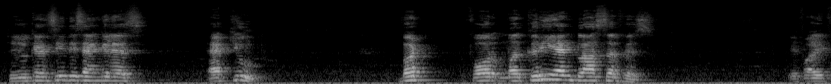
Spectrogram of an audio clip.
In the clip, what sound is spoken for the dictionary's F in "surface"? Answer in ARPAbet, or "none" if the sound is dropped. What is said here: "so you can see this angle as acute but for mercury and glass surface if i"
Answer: F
